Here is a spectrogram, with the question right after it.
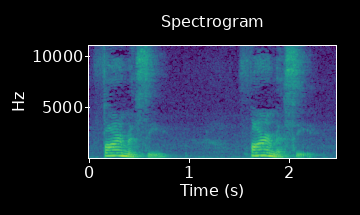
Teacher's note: We stress the first syllable, pharmacy, pharmacy. Remember that PH can make the F sound in American English.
